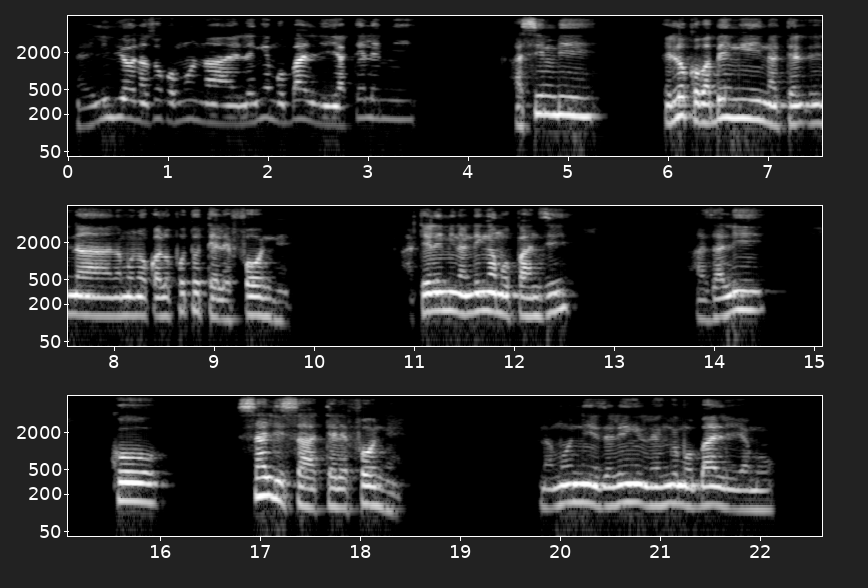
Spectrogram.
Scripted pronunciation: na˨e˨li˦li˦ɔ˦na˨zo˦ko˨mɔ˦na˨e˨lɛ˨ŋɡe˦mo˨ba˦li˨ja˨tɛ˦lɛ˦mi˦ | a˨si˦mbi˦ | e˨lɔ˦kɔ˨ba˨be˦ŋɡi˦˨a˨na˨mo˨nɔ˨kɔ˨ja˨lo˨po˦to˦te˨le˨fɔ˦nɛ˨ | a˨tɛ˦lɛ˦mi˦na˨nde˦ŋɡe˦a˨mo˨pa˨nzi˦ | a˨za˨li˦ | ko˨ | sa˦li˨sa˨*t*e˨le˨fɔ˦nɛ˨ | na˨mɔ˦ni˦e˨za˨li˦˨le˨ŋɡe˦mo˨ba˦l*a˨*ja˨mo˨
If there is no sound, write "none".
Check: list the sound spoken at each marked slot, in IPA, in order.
t, i˨

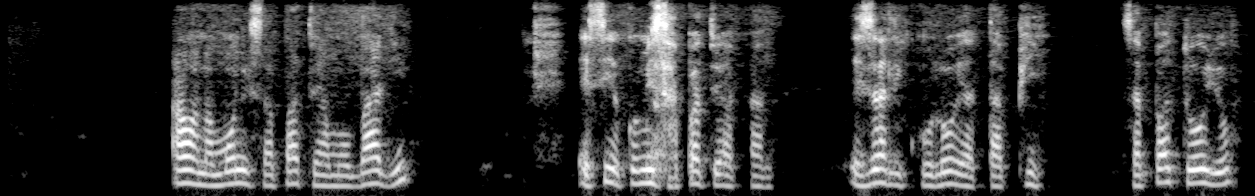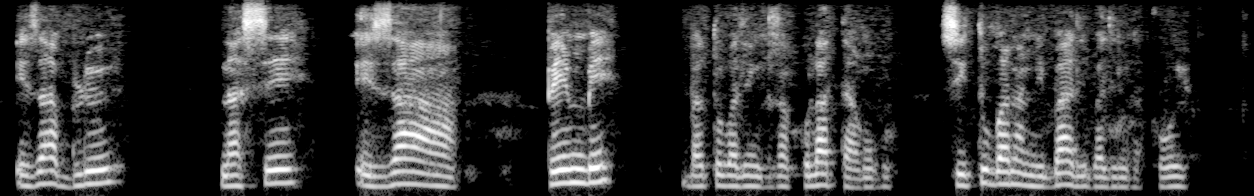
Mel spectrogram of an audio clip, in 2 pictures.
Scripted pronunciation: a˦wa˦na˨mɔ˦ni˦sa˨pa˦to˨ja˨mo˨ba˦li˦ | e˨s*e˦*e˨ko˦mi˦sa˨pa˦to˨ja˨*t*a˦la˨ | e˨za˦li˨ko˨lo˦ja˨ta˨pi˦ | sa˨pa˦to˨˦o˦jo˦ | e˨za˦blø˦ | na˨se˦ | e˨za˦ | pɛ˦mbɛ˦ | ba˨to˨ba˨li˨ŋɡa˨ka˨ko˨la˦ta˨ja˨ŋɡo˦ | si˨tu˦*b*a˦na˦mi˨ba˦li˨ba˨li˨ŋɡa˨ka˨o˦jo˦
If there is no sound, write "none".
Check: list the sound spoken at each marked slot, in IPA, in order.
i˦, k, b

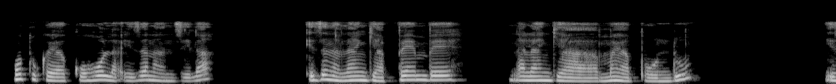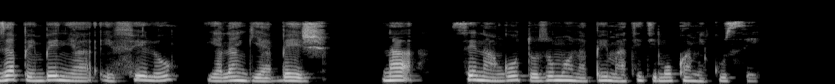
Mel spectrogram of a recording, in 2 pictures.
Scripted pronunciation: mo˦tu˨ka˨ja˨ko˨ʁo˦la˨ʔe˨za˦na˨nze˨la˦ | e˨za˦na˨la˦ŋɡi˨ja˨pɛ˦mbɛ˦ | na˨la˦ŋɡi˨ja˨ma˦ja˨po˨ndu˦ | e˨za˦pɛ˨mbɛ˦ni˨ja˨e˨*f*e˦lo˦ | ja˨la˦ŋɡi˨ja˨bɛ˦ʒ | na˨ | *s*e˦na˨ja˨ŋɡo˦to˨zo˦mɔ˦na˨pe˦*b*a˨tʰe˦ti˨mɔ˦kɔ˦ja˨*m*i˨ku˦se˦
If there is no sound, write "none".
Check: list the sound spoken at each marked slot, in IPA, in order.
f, s, m, m

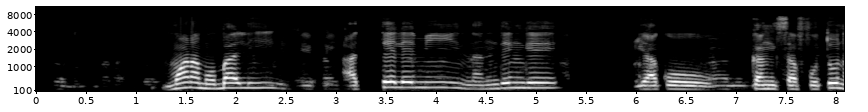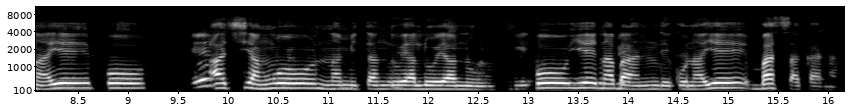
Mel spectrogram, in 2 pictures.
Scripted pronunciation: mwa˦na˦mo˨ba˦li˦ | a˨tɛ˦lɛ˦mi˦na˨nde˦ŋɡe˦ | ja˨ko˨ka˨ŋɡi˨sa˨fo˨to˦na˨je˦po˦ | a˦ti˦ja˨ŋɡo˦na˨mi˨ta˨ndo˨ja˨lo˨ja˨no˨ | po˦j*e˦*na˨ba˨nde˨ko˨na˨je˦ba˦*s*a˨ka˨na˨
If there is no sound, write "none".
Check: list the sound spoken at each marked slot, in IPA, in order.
e˦, s

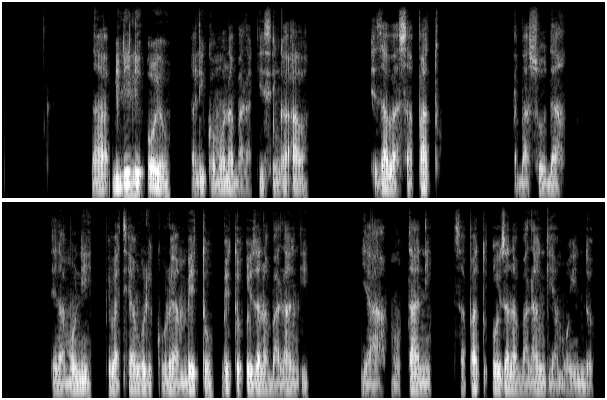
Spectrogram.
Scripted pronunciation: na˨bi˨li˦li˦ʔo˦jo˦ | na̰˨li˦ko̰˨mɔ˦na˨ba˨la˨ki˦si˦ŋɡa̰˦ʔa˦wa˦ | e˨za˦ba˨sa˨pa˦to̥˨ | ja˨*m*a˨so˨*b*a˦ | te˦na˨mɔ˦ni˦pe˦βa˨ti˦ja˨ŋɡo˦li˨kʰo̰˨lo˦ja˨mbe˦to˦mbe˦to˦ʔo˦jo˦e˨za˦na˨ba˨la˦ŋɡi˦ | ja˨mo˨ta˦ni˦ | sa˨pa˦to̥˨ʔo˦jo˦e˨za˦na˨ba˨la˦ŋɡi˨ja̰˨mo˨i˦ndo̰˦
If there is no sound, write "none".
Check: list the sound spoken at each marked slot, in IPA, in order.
b, d

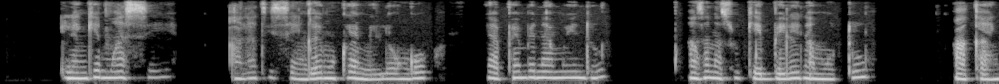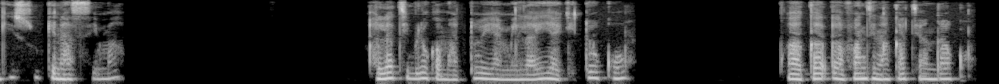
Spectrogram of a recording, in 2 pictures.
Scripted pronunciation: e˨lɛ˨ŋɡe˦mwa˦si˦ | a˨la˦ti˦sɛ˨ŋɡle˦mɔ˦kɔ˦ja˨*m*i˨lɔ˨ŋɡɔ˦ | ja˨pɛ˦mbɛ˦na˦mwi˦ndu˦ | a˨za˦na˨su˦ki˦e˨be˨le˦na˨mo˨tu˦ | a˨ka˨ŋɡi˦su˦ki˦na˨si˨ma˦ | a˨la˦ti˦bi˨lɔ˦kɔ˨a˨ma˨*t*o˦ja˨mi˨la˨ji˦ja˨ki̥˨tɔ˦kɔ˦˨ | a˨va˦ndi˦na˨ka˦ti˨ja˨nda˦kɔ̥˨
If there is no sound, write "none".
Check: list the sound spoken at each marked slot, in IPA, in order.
m, t

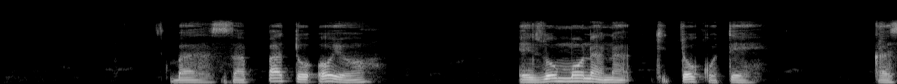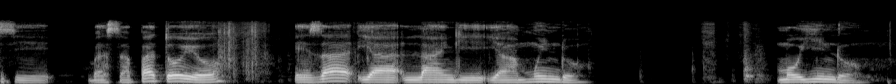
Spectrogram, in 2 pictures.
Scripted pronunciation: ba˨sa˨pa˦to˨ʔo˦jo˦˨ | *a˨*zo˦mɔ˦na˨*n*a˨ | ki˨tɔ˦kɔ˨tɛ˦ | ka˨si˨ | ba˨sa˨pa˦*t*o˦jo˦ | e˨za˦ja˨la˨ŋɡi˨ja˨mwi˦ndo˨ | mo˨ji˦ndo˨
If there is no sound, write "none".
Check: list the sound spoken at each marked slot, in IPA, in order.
e˨, n, t

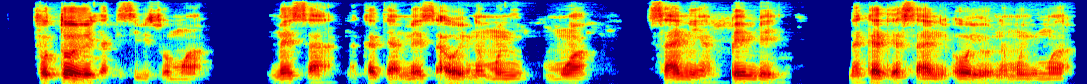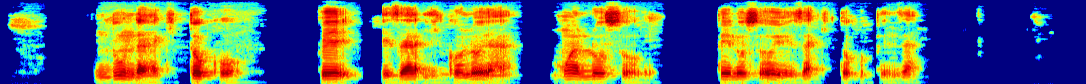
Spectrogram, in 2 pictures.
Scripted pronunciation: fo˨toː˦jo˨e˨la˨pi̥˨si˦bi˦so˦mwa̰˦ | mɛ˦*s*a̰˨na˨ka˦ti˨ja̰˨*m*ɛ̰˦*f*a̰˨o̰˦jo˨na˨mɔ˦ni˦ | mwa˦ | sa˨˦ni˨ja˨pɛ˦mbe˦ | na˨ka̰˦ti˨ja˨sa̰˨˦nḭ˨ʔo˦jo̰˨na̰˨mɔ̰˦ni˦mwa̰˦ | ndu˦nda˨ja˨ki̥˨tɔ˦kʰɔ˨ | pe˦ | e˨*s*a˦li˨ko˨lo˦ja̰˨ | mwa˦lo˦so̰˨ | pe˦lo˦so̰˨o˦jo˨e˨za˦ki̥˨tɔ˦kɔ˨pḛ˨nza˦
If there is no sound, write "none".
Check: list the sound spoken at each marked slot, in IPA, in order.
s, m, s, z

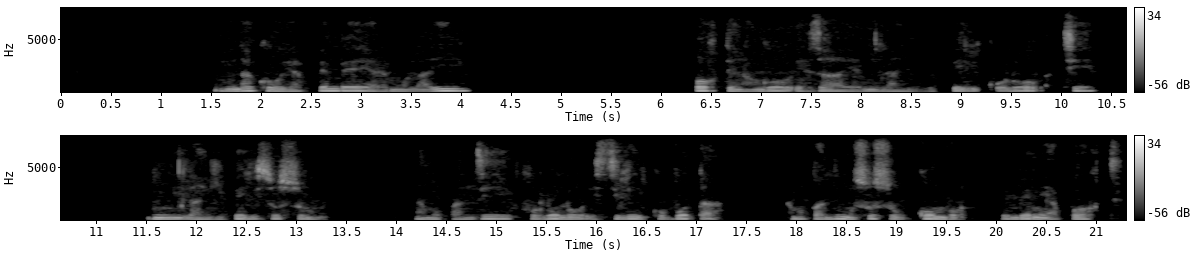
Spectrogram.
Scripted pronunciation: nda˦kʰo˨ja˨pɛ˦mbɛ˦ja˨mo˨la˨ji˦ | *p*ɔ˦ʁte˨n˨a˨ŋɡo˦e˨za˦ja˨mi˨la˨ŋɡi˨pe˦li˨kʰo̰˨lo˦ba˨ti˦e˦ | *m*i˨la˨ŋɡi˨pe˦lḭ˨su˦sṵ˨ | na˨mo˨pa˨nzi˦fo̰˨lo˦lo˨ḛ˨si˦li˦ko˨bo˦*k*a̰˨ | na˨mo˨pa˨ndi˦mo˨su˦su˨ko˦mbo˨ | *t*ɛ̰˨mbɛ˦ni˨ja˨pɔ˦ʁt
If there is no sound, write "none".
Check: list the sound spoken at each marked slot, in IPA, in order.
p, m, t, p

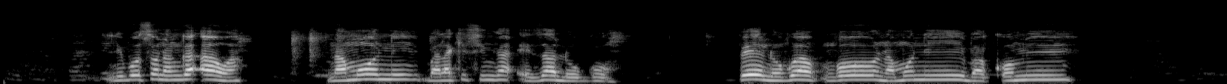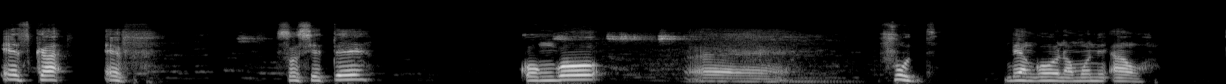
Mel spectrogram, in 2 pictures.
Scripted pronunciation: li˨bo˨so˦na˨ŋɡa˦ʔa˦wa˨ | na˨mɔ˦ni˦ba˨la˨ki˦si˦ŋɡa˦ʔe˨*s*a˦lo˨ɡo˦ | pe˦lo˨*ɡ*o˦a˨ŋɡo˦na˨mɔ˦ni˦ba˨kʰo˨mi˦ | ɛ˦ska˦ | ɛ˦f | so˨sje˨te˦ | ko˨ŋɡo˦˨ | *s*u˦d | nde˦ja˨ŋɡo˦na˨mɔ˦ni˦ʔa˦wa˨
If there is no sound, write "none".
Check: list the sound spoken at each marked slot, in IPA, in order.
z, ɡ, f

